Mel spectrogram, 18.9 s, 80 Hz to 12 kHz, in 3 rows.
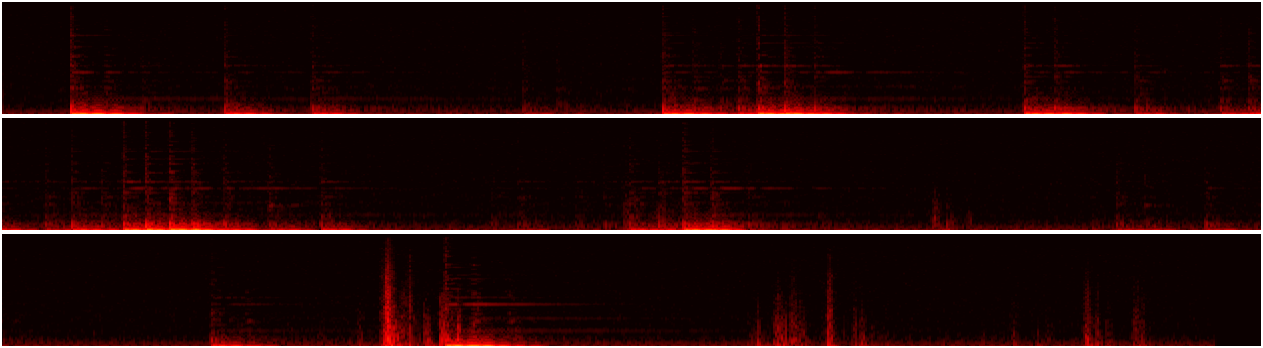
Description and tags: Old,Mailbox,Small,Flap,Rotary,Crank,Mechanical,
Part of a series of various sounds recorded in a college building for a school project. Recorded with a Shure VP88 stereo mic into a Sony PCM-m10 field recorder unit.
school, field-recording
